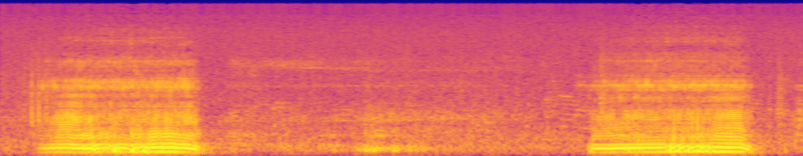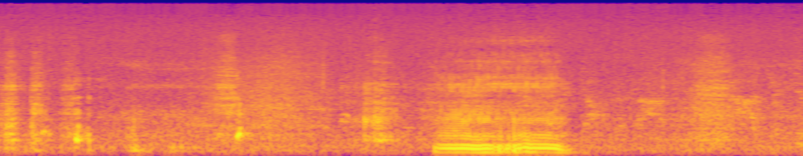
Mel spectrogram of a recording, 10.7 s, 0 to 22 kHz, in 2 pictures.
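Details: A Labrador dog, sleeping after a long day, snores: three loud, deep, rumbling snores about four seconds apart (roughly 15 breaths a minute), with quieter puffing exhalations between them.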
